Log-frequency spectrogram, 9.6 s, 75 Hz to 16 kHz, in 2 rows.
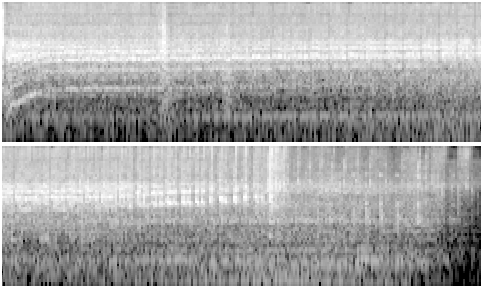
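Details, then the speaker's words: Drott excavator that sat 15 years; steady starter cranking about 3.5 beats a second, never catching, then winding down. Cranks but won't fire; white smoke seen, it's not getting fuel; stop control being checked. "yeah it's not getting fuel"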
